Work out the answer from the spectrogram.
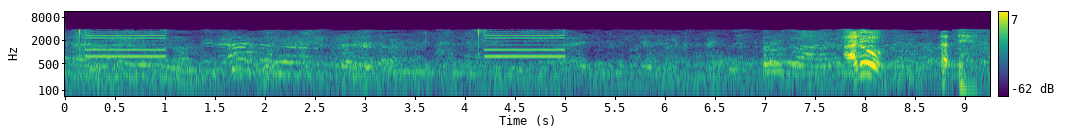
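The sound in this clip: Electronic tones from a coin payphone as a number is dialed: two steady beeps of about a second each, well apart, with murmuring voices underneath and between them.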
